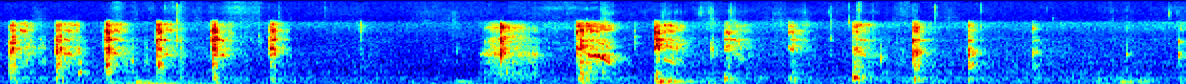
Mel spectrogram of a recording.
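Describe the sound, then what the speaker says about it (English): A series of short, sharp coughs in quick bursts, some clustered and some spaced apart, fairly close, with a quiet room behind them. "Coughing."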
